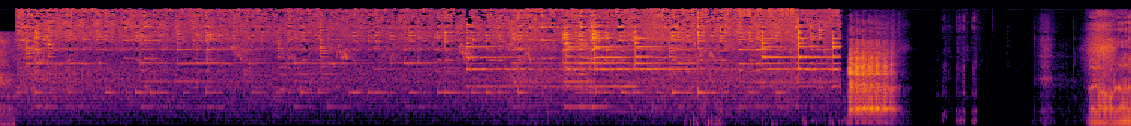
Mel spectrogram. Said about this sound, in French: La petite chèvre.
